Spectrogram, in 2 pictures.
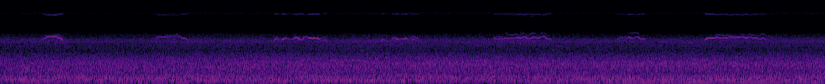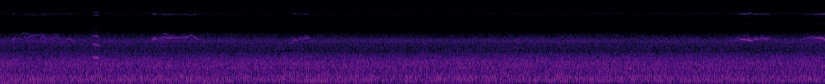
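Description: An eagle gives short, high chirping calls again and again.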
